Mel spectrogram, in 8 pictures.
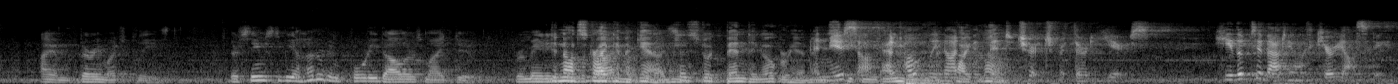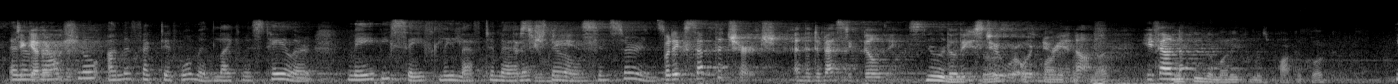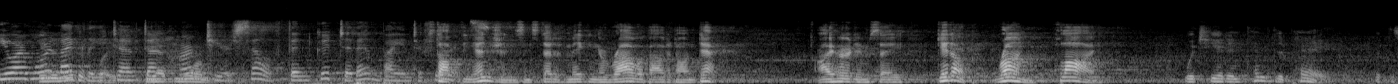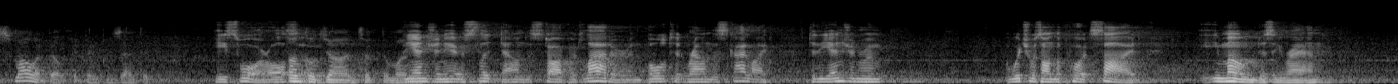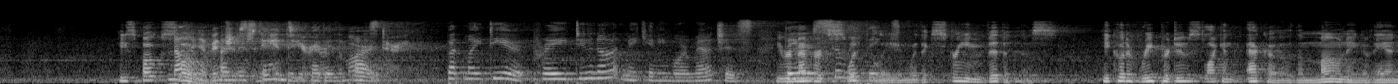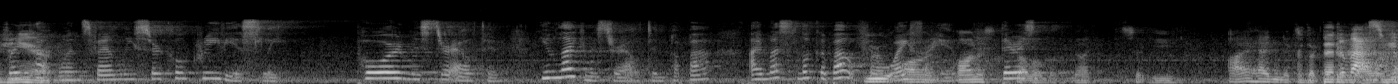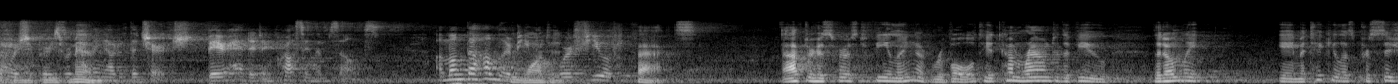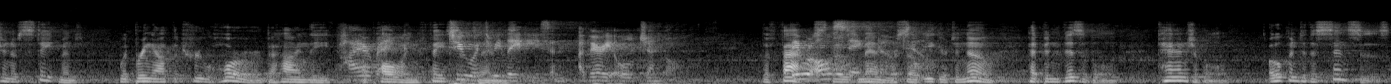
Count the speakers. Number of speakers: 4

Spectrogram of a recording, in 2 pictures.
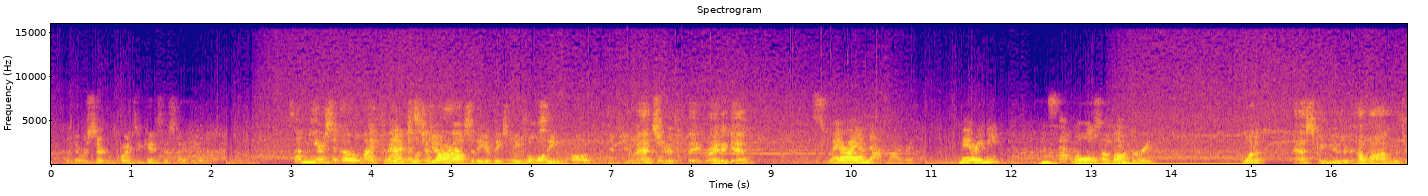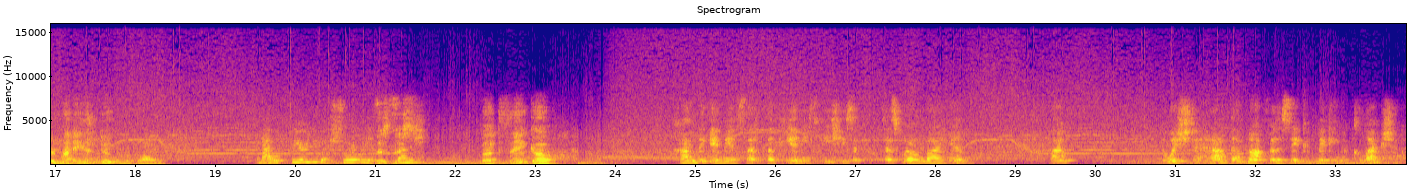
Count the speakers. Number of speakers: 7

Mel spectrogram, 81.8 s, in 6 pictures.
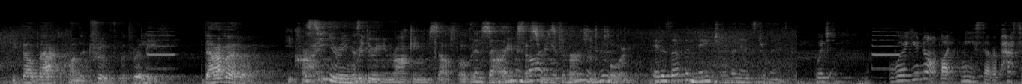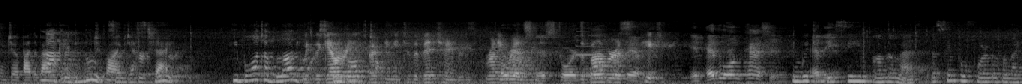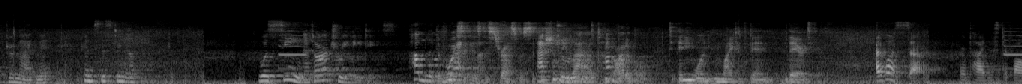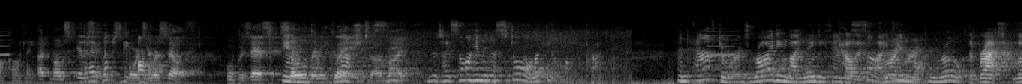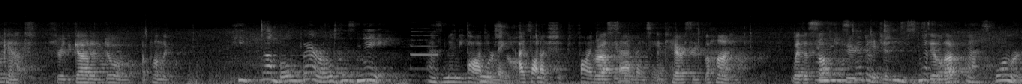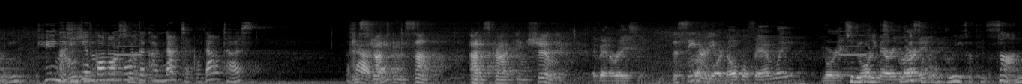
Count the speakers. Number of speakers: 8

